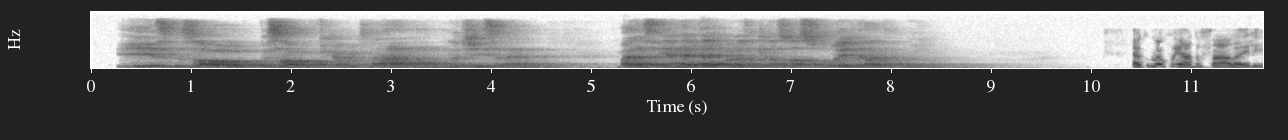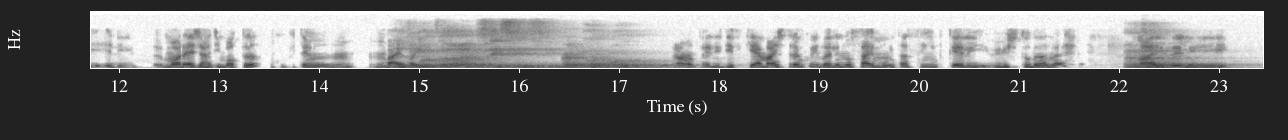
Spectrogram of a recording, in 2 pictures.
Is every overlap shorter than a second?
Yes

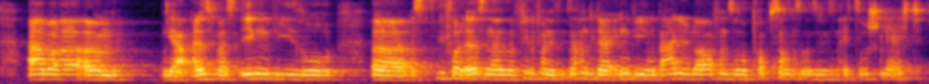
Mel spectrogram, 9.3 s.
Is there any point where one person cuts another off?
No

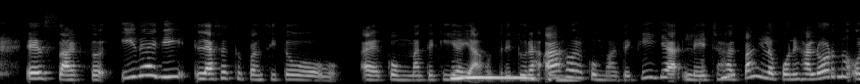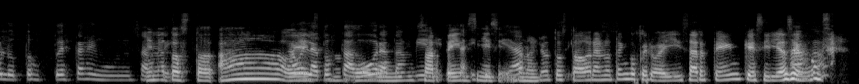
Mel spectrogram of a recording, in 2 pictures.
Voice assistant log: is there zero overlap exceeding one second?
No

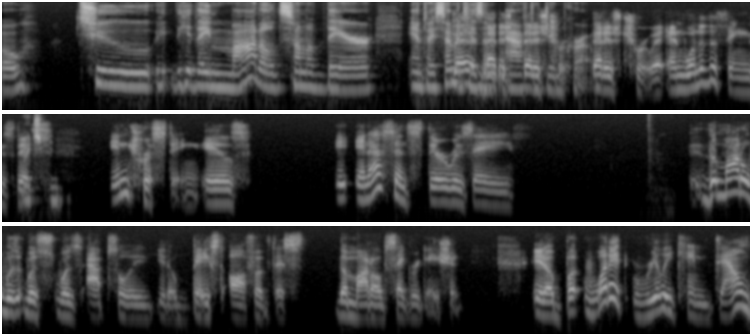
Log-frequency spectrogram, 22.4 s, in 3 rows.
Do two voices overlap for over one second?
Yes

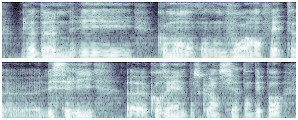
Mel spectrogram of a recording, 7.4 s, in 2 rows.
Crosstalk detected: No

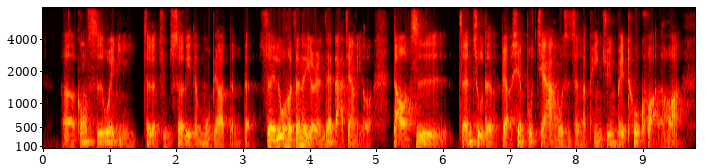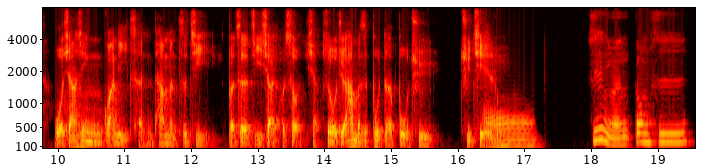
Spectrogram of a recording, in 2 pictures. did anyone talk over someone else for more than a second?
No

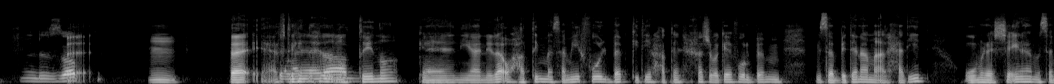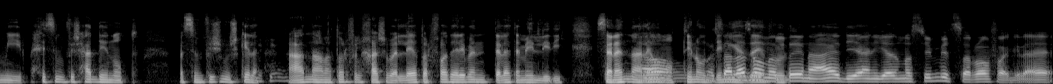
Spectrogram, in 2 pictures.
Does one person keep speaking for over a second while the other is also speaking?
Yes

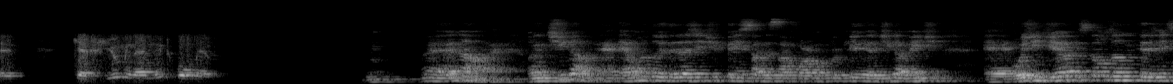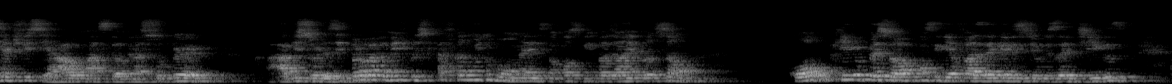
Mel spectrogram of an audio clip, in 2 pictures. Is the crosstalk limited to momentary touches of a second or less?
Yes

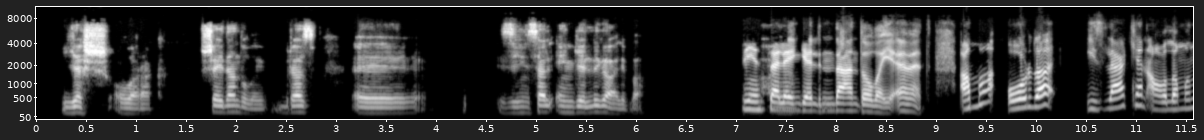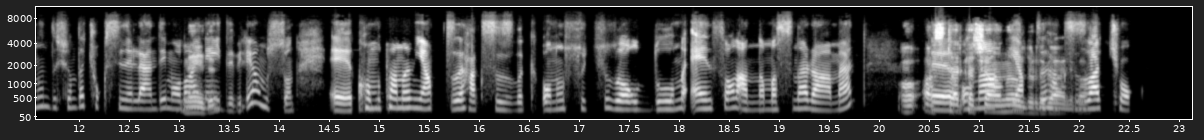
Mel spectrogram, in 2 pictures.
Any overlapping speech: Yes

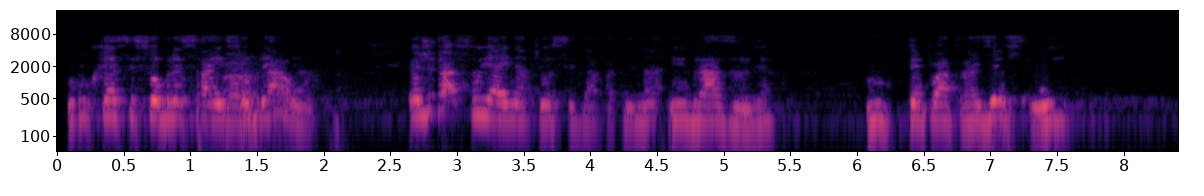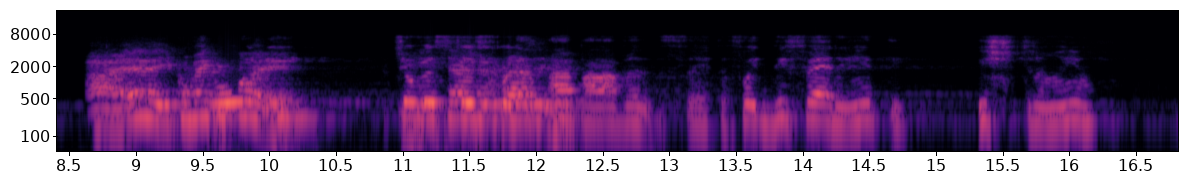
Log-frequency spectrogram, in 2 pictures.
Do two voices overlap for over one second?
Yes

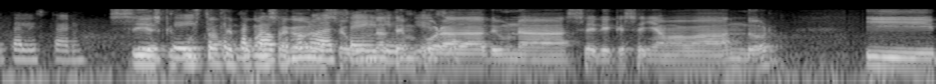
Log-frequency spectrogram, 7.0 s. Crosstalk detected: Yes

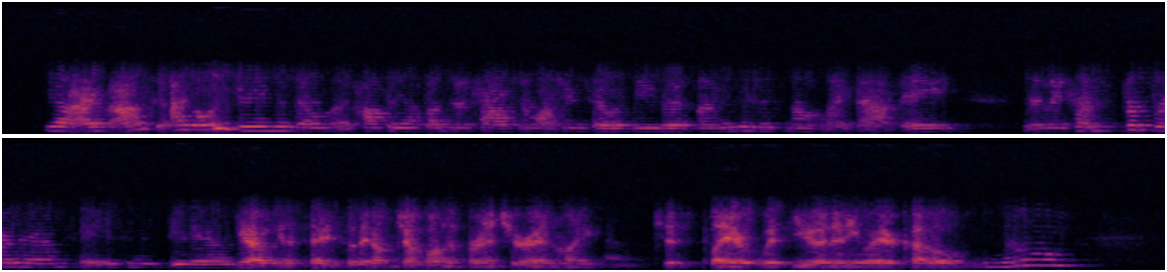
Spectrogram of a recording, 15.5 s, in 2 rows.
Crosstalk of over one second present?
No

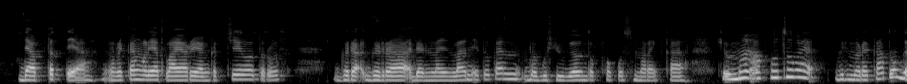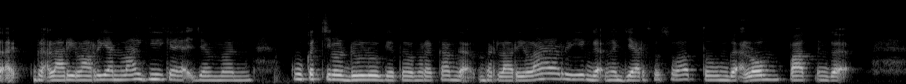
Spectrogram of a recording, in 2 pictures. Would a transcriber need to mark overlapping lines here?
No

